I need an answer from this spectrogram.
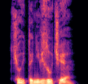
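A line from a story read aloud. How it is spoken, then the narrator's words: Quiet reply. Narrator (Russian): Так же тихо откликнулась Галина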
